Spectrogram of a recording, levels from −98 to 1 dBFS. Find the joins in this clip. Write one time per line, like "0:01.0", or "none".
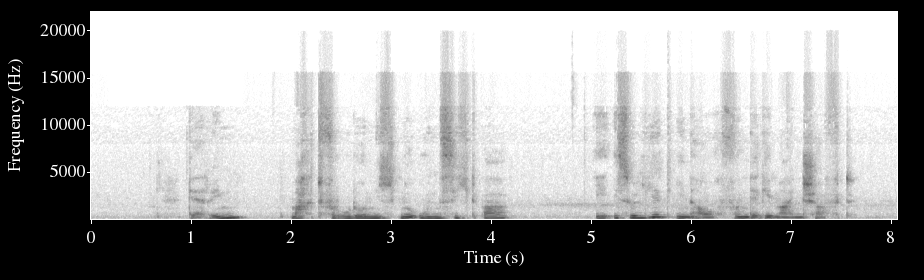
0:02.0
